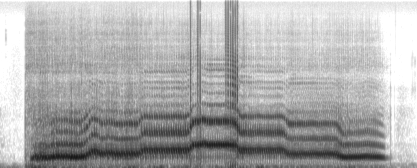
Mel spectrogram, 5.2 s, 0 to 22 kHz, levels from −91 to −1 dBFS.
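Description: From 2.38 to 2.97 s the music breaks into harsh, violent cracks on its loudest moments, far sharper and more abrupt than ordinary clipping. This is integer overflow: the signal was pushed about 1 dB past the largest value the integer format can hold, and instead of being limited at the ceiling, each peak wrapped around to the opposite sign, snapping across the full range and producing those sudden cracks.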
